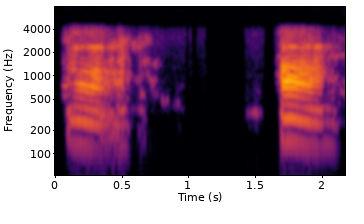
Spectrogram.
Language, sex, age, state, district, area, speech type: Maithili, male, 30-45, Bihar, Supaul, rural, conversation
